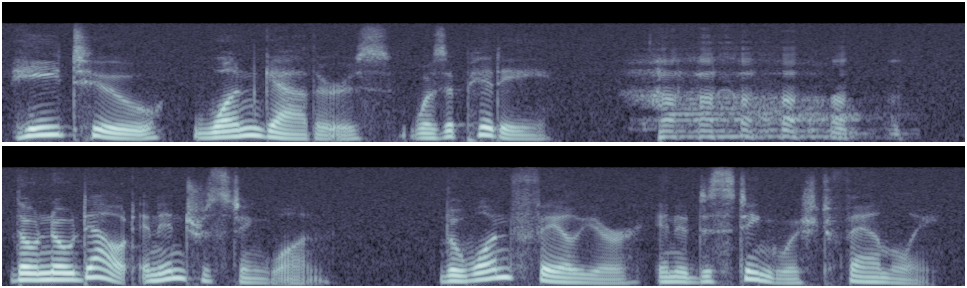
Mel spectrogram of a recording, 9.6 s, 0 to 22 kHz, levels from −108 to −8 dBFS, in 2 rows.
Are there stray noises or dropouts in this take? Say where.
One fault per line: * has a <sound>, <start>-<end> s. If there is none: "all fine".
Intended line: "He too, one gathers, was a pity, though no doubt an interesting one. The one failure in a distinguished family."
* has a laugh, 3.1-4.6 s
